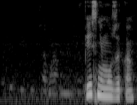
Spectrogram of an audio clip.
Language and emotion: Russian, neutral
